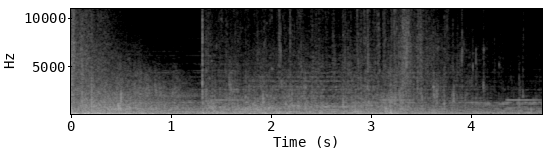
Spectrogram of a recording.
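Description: A Confringo blasting curse goes off in Hogwarts Legacy with a heavy booming explosion and a sharp crack about a second in, then a long rumbling roar that slowly fades.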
